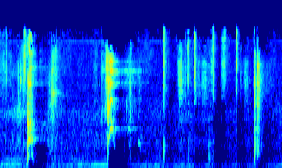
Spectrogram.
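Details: Shih Tzu puppy playing indoors: two sharp high yaps about one and a half seconds apart, then scattered softer yips and clicks over a steady low hum.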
